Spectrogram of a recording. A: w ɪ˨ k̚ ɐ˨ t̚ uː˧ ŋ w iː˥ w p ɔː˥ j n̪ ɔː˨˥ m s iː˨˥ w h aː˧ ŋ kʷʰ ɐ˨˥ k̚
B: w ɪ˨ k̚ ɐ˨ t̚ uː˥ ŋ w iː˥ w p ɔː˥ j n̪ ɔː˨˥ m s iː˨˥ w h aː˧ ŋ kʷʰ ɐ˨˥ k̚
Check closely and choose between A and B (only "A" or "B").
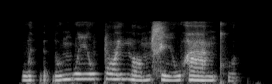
B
